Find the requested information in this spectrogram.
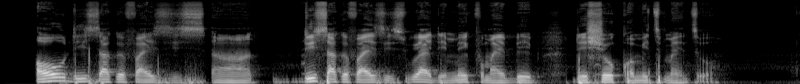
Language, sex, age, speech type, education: Nigerian Pidgin, male, 30-45, spontaneous, tertiary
